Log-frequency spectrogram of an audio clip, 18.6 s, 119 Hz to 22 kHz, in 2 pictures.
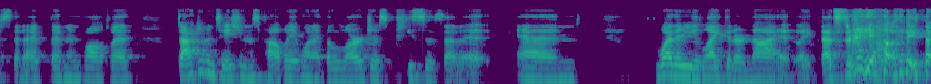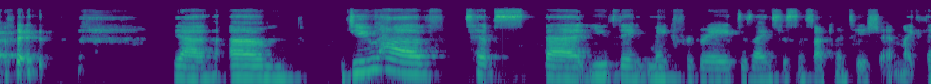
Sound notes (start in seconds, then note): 10.4 laughs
